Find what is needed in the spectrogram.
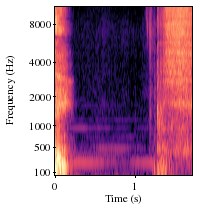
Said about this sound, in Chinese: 吴教授清了清嗓子，随后说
